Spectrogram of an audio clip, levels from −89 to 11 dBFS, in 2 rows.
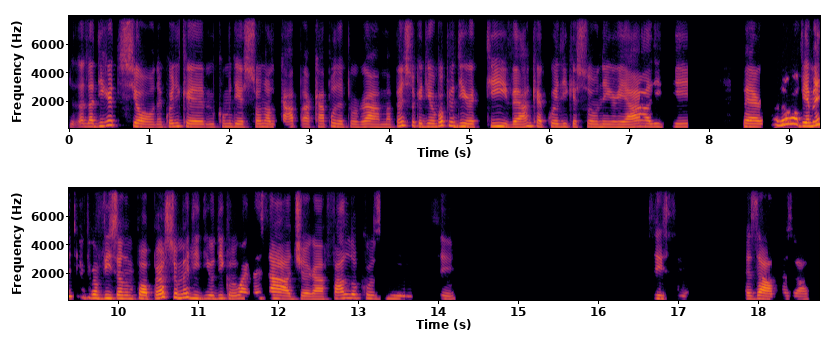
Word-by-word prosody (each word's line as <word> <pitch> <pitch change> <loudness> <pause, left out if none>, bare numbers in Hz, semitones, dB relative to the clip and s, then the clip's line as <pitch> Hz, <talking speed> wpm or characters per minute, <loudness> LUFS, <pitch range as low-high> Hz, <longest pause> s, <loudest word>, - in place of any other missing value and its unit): la 215 +2 -7
la 220 0 +1
direzione 225 - -1
quelli 215 +5 -2
che, 205 -4 +1
ehm, 190 0 -6
come 210 +2 -8
dire 200 -1 -1
sono 205 +2 -4
al 195 0 -6
cap 200 +2 -5
a 200 -1 -3
capo 200 +2 -4
del 200 -3 -3
programma, 190 -1 -2
penso 265 +5 -1
che 215 - -1
diano 210 0 -2
proprio 280 0 +2
direttive 220 -1 +2
anche 215 +4 +1
a 205 - -2
quelli 210 -1 -3
che 200 0 -6
sono 195 -1 -5
i 190 - -4
reality 205 +2 -1 0.7
per 210 -2 +3
loro 360 +5 +5
ovviamente 340 +4 +6
improvvisano 235 -3 +2
un 215 - -4
po', 215 -1 +5
però 240 +6 +4
secondo 290 -4 +1
me - - +3
gli 235 -1 +2
dio 220 0 -4
dicono, 225 -1 -4
guarda, 225 -2 -1
esagera, 200 -5 +2
fallo 230 +6 -1
così. 225 -5 -7 0.7
Sì. 200 -1 -10 2.5
Sì, 220 -1 -2
sì. 395 - -19 0.7
Esatto, 200 -2 +2
esa 190 -2 -8
210 Hz, 155 wpm, -21 LUFS, 195-235 Hz, 2.5 s, ovviamente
